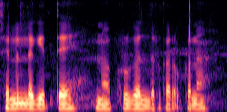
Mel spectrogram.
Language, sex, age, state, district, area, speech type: Santali, male, 30-45, Jharkhand, East Singhbhum, rural, spontaneous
